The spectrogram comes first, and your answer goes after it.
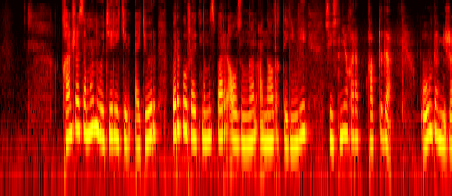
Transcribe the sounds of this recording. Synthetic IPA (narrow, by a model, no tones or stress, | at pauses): qʰɑnʃɑzɑmɑnwɵt̪e̞ɾe̞kʲe̞næjt̪ewɾb̥ɪɾbolˠʒɑjt̪ənəməzbɑɾɑ̰wzəɴnɑnʔɑ̰jnɑlˠd̪əq̚d̪̥e̞ɡʲe̞nd̪e̞jsɵjsɪne̞qʰɑɾɑp̚qʰɑp̚t̪əd̪ɑ | wʔo̞lˠd̪ɑmiʒɑ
